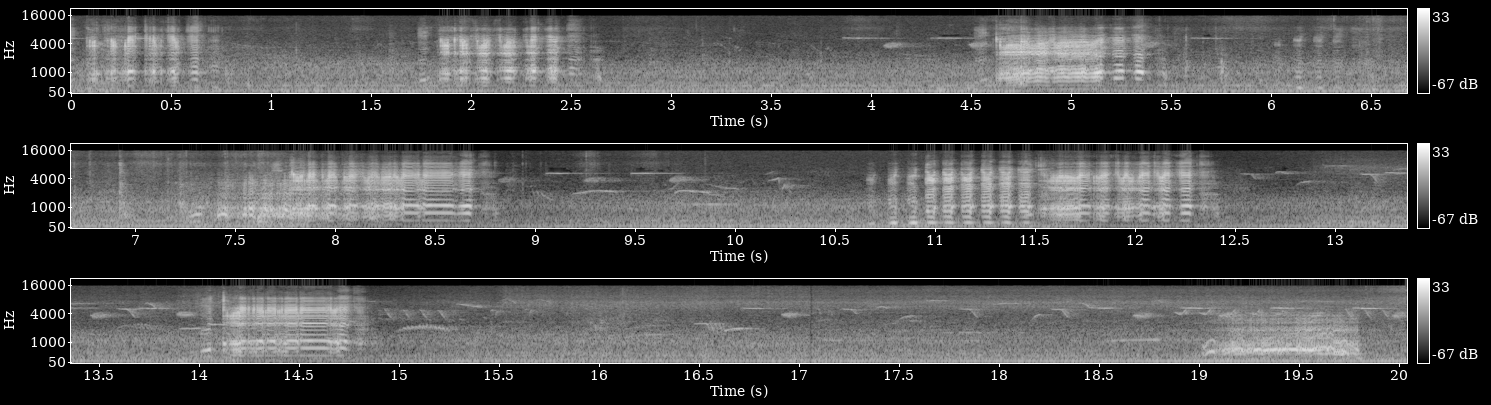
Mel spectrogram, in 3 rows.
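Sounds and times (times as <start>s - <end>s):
goats bleating: 0.0s - 0.9s, 1.7s - 2.7s, 4.5s - 6.6s, 7.2s - 8.9s, 10.6s - 12.5s, 13.9s - 15.0s, 19.0s - 19.8s.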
